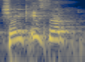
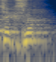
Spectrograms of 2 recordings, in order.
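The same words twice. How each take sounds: First: The name has an Arabic-sounding pronunciation. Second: The name has its usual English pronunciation. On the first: This is presented as the true Arabic form of the name. The speaker calls it right. "His real name is Shakespeare" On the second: This is presented as the false form of the name. The speaker calls it wrong. "his real name is not Shakespeare"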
